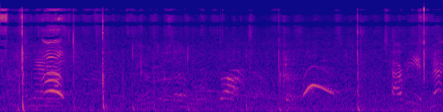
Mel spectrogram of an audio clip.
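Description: A basketball bounces on hard pavement.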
